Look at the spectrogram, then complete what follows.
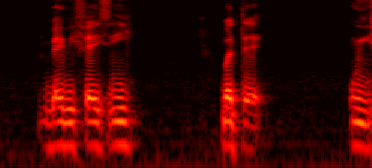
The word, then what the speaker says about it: Babyfxce E: Now, what is the correct way to pronounce your stage name? Babyfxce E.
